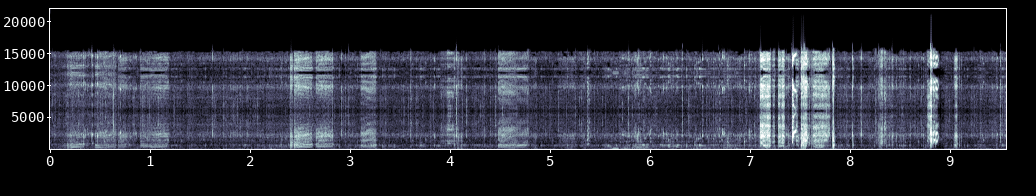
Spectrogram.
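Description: Water splashing and sloshing, with a quick run of sharp splashes about seven seconds in and one more near the end; faint voices in the first second.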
